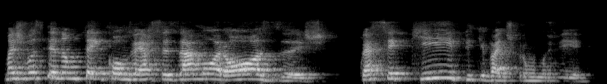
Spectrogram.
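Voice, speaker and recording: A woman in her fifties speaking as a guest in a live-stream interview, lively and blunt, with quick asides and the odd swear word. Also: a little high, echoey room, dull audio. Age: 50s. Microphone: video call.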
